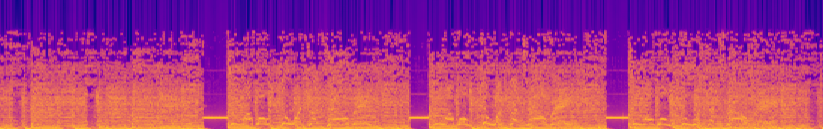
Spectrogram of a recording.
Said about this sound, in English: Notice that beeping noise? That's partly bourgeois, fascist, middle-class, Nazi, government-controlled censorship. But also, I think gives it a real nice sort of rave feel as well.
